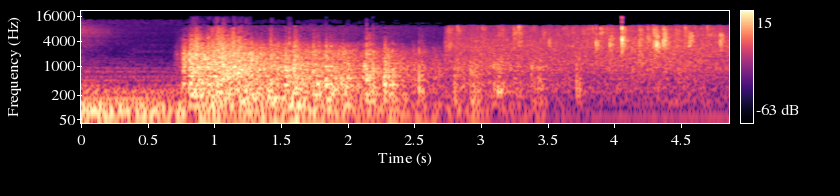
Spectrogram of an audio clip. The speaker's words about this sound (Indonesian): Malam itu hujan deras, dan saat itu kita mau berkunjung ke adik ayah di luar kota.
